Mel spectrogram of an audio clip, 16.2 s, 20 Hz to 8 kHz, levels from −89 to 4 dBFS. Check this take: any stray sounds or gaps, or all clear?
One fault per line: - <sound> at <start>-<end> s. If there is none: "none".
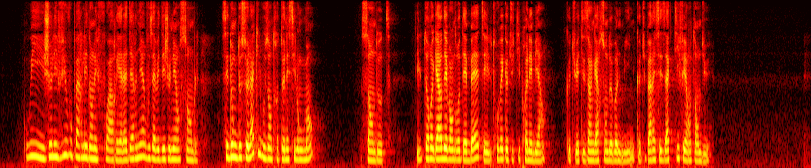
none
